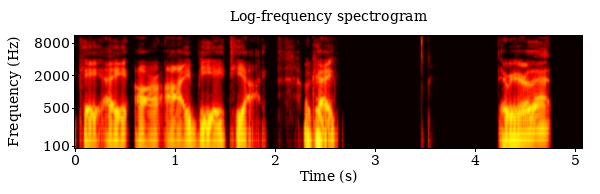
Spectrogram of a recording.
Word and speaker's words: Kiribati: So, and then all it said was registered at the nation of Kiribati. Now, it's called Kiribati, but it's spelled Kiribati, Karibati.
